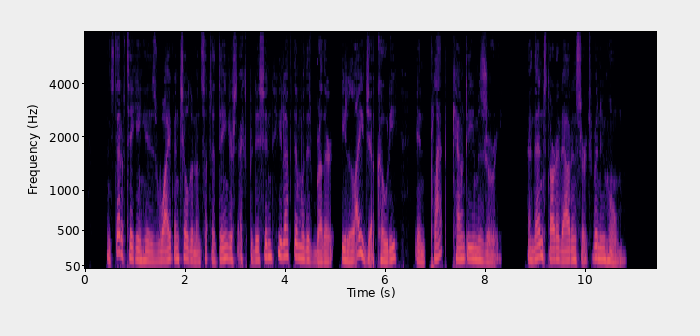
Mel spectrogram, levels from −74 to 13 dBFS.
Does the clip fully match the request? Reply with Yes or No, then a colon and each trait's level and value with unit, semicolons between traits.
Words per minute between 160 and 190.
Yes: average, 180 wpm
